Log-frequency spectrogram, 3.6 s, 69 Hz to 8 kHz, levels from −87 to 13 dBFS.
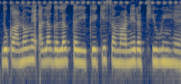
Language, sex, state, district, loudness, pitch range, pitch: Hindi, female, Uttar Pradesh, Lucknow, -14 LUFS, 235-250 Hz, 245 Hz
